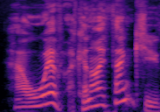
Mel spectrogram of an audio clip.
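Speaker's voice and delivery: high, lightly voiced grateful farmer; a relieved farmer gushing thanks. Farmer thanking Mister Strong, high and relieved. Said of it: "the farmer asked".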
